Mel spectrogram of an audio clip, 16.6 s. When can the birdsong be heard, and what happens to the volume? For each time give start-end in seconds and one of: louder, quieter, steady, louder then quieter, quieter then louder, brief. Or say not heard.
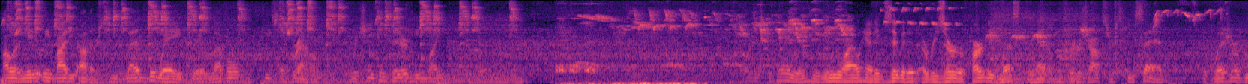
0.0-16.4 steady.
